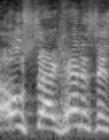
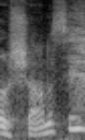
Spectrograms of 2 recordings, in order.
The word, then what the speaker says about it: O'Shaughnessy: Now take your ass on down to Oshag Hennessy's office right now and tell him exactly what you did! Who? Oshag Hennessy! Principal O'Shaughnessy?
